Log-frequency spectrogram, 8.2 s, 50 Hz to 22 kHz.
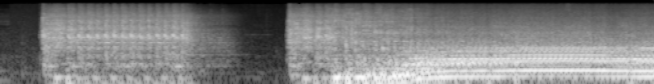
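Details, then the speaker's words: Toyota 3.4L engine swap, first start after reassembly with oil, coolant, bled clutch and evap work done; brief crank, cuts out, then catches and settles to a smooth even idle, no leaks; normal start and idle. "i actually fired right up running pretty smooth no leaks"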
